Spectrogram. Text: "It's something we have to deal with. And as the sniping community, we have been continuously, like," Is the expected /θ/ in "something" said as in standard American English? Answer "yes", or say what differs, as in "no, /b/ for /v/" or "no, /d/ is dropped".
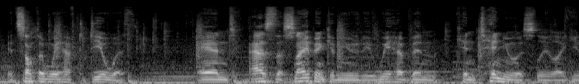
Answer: yes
